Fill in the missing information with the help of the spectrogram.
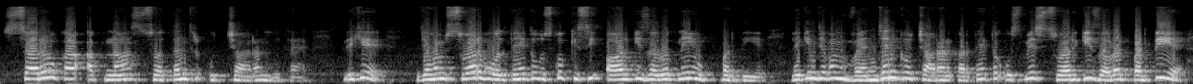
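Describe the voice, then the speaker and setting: A woman's voice: fairly high pitch, moderate pace, warm tone, low-quality recording. A woman teaching a grammar lesson, explaining step by step and having the class say the sounds aloud.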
